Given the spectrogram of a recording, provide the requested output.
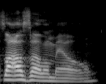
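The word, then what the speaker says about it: Zasalamel: Can we just talk about Zazalamel? That's how you Zaza.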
